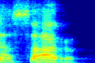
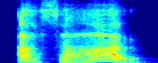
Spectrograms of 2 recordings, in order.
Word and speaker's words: azahar: ¿Cuántos de ustedes dicen agua de azar? Azar es suerte, hado, destino. Y eso es diferente de azahar.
